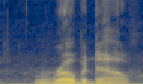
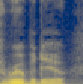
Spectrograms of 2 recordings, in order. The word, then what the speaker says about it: Rubidoo: Harrison Robo or Rubidoo, excuse me. I got to pronounce it. It's like Scooby-Doo. It's Rubidoo.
